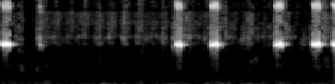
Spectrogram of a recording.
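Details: Captive crickets in a container, recently given a pot of soil for egg laying, calling to attract mates; sparse, high, bright chirps come in short bursts scattered over a few seconds, with a faint low hum beneath.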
